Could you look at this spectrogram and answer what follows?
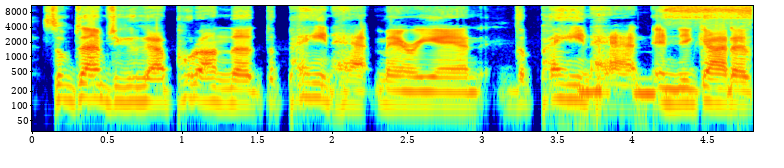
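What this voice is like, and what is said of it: Imitates another person's voice. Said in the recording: “my mic impression. I think it's pretty good.”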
